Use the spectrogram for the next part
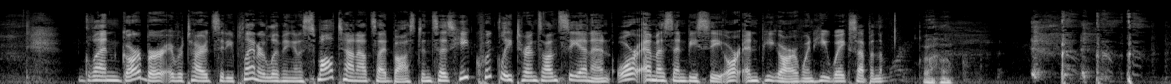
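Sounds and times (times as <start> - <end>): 
speech: 0.8 - 9.7
person dry coughing: 9.2 - 11.6.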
